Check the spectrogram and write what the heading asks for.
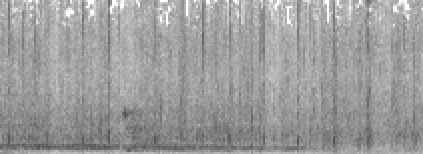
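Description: A crowd applauds steadily, a dense, even wash of clapping that holds at a fairly loud level throughout, with a faint sustained tone gliding slightly downward beneath it early on.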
